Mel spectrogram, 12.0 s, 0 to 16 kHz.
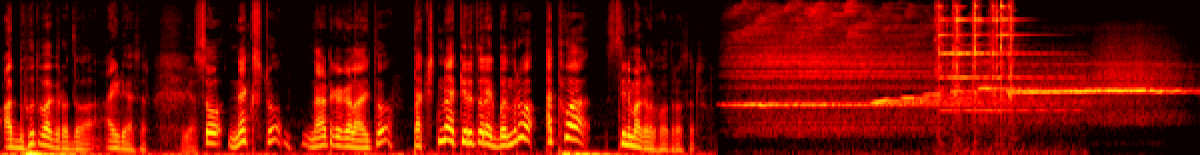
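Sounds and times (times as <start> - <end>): bright bell-like chimes: 7.2 - 12.0.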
